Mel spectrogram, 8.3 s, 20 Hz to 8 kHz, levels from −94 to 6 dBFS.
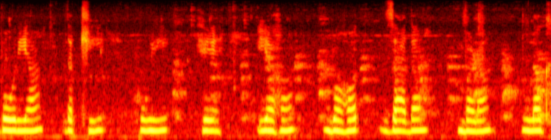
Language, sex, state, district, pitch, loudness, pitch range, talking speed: Hindi, female, Madhya Pradesh, Dhar, 230 Hz, -16 LUFS, 225-245 Hz, 65 wpm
